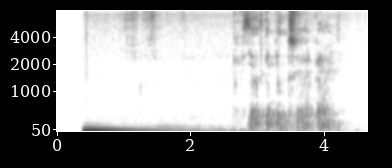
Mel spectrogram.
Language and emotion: Russian, neutral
